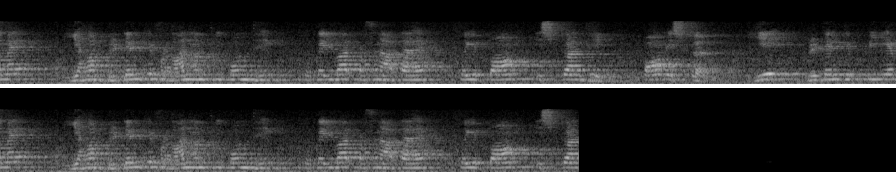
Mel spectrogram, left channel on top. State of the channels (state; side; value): drops out; right; at 5.8 s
